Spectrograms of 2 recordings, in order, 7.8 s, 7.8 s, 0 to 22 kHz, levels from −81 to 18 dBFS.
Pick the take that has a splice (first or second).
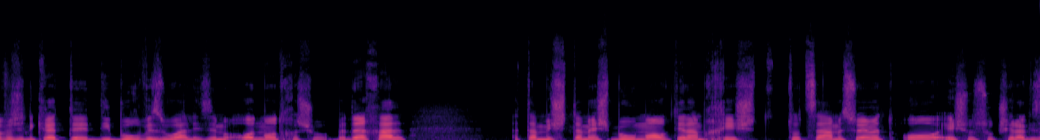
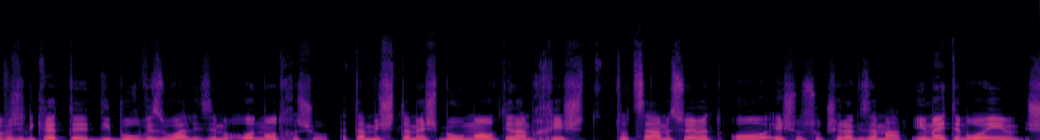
second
